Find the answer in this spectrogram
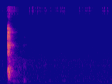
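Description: A single brief sip from a mug, a quick sucking of a drink at the lips.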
